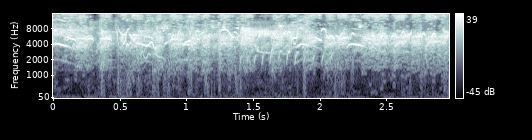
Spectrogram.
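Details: Lure recording of noisy small birds for calling wild birds down: thin, sharp whistled chirps and quick downslurred notes over continuous squeaky twittering, with a short run of buzzy trill notes midway.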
